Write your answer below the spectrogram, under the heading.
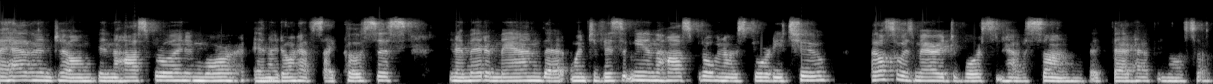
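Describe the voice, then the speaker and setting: At a fairly quick pace, a woman talks with monotone, flat intonation, a fairly low pitch and very even loudness. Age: 60s. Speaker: person with lived experience of mental illness. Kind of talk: casual interview. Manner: halting.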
